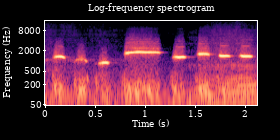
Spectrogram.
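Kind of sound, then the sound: human body sound, person whistling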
